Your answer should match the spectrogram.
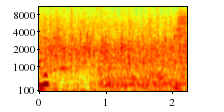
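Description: Steady road and engine noise inside a small moving car's cabin, an even hiss over a low rumble, with faint voices under it.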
